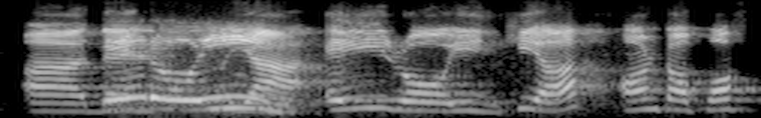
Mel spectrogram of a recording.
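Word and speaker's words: héroïne: So when H will be silent, think that H is not there. Then the remaining letters are E. Aeroine.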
